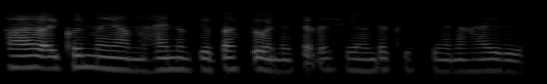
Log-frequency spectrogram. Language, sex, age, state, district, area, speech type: Manipuri, male, 18-30, Manipur, Churachandpur, rural, conversation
